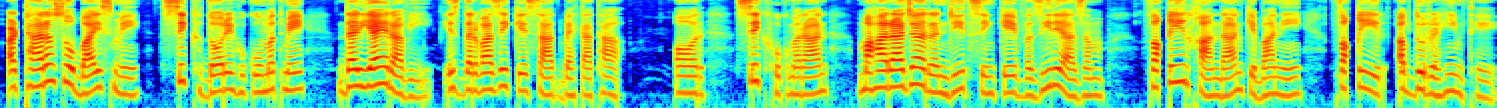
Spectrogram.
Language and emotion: Urdu, neutral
